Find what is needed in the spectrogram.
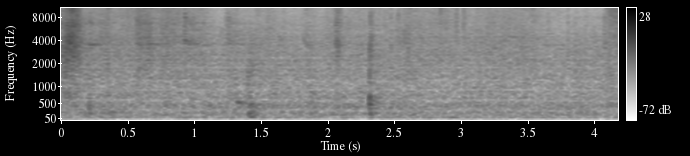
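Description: Faint room tone with a steady hiss and a couple of faint clicks.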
